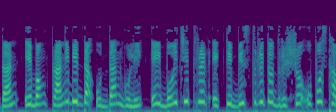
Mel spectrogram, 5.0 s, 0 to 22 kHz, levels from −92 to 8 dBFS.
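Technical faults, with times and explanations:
Throughout, MP3 compression: the speech sounds plainly watery and swirly with nothing above 8.4 kHz, likely from MP3 encoding at a low bitrate near 32 kbps that cuts treble and zeroes weak lines. A spectrogram shows a flat ceiling at 8.4 kHz and flickering gaps between frames.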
